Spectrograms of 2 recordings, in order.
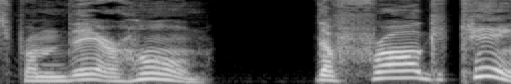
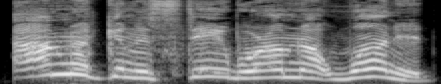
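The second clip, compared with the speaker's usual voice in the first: plain reading voice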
